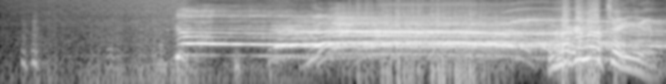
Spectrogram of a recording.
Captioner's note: public cheering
